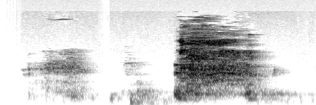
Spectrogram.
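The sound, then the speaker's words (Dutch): A person coughing a few times, with rough, throaty bursts followed by a longer, harsher cough, quiet overall and with no talk. “Goed dat je hoest”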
